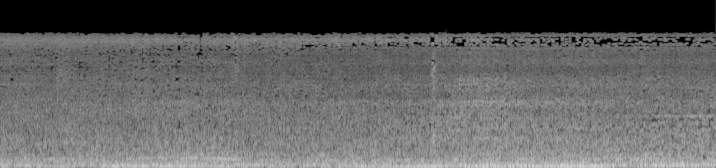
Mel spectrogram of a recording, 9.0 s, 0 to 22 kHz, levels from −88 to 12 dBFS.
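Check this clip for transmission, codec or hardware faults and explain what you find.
One codec fault runs through the whole clip: AAC compression.

From start to finish the sound is dull and smeared, with nothing above 9.7 kHz. The damage is plainly audible and points to AAC-LC at a low bitrate around 32 kbps. The likely cause is that the encoder, short of bits, dropped its cut-off and coarsely quantised the remaining frequency lines against its hearing model. A spectrogram would show a hard ceiling at 9.7 kHz with patchy, gappy energy below it.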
